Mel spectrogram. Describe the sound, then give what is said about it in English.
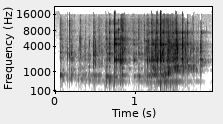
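Ice cubes drop into a mixing glass for a clear stirred cocktail, making many bright clinks and rattles in two quick clusters. “All right, I'm adding ice.”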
